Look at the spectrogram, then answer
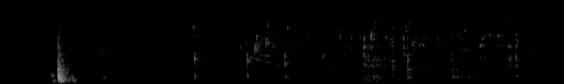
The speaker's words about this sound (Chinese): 好，就是一手拿着锅子，一手拿着你的法兰绒的滤网。 好，我们来把茶汤滤出来。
